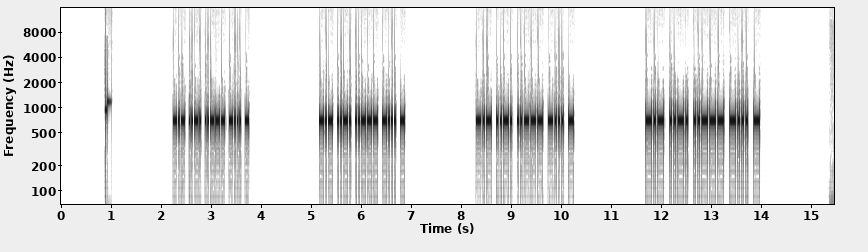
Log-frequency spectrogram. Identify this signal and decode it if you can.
Morse code, heard as a keyed tone, about 36 wpm, 700 Hz. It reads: KF2BT KF2BT KF2BT KF2BT
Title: Speed Racing - USA 2x2 Call Signs 30wpm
